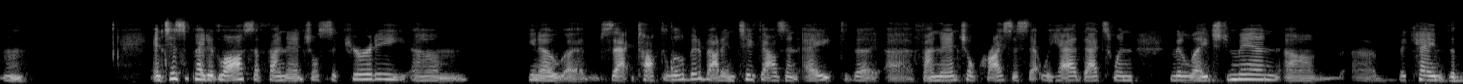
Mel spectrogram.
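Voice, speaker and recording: Spoken at a moderate pace with an East Tennessee accent, the voice sounds dry and close, with no echo. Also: woman. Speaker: addiction treatment program director. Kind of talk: webinar presentation. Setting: online webinar.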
